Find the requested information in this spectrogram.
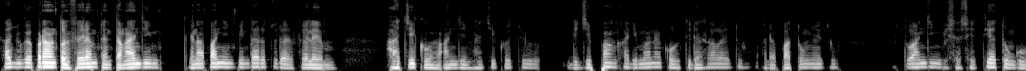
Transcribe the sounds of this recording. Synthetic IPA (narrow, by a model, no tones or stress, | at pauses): sajad͡ʒuɡapɛrnaɔnt̪ɔnfɛlɛmt̪ɛnt̪aŋaɲd͡ʒiŋ | kɛnapaːɲd͡ʒiŋpint̪aɾit̪udaɾifɛlɛm | hat͡ʃikɔa̰ɲd͡ʒiŋɦat͡ʃikɔit̪u | did͡ʒipaŋkadimanakalɔt̪idasalait̪uadapat̪ɔŋɲait̪u | it̪uaɲd͡ʒiŋbisasɛt̪iat̪uŋɡu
